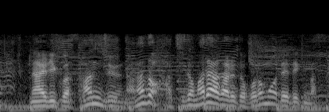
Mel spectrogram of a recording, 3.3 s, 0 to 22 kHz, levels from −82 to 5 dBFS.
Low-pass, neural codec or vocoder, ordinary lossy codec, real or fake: 7.2 kHz; none; none; real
